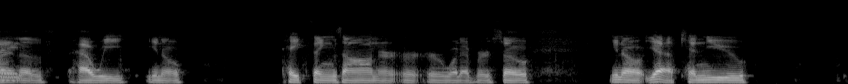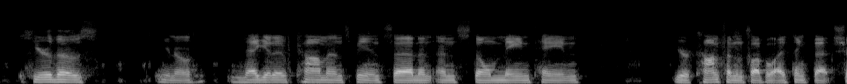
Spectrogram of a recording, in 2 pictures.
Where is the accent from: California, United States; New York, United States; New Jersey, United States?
New Jersey, United States; I grew up in New Jersey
